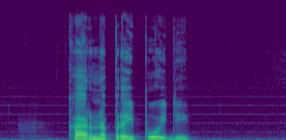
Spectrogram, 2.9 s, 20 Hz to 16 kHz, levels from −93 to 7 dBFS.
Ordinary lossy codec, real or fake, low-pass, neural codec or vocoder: none; real; 14.4 kHz; none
